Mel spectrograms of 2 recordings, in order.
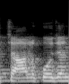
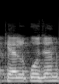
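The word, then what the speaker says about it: chalcogen: दूसरी अगर मैं बात बताऊं आपको, वर्ग संख्या 16, तो इसको क्या बोला था आपने, चालकोजन या कैल्कोजन, कुछ भी बोल सकते हो, स्पेलिंग CH है।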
